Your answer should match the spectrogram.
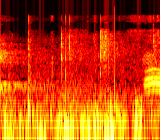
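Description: An arrow loosed from a hand-drawn bow, with a sharp snap about a third of a second in. A run of clicks and knocks follows, the sharpest about a second and a half in.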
